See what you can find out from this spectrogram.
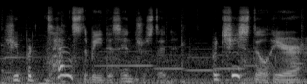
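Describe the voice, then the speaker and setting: A woman hosting a game playthrough, reading narration aloud and adding casual commentary in a playful, expressive manner. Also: very deep voice, moderate pace, music in the background. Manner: playful, expressive, acts out lines. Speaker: let's play host.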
